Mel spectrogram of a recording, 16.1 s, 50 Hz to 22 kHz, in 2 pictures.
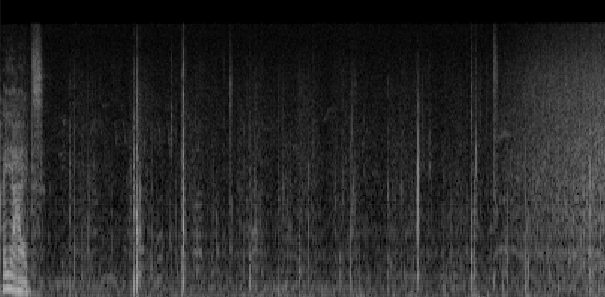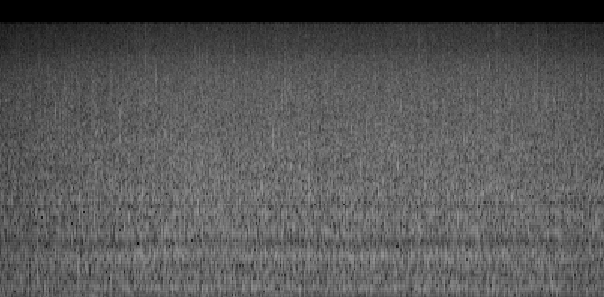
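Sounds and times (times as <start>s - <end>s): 
speech: 0.0s - 0.6s
river water rushing through a limestone-sandstone gorge: 6.6s - 16.1s.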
